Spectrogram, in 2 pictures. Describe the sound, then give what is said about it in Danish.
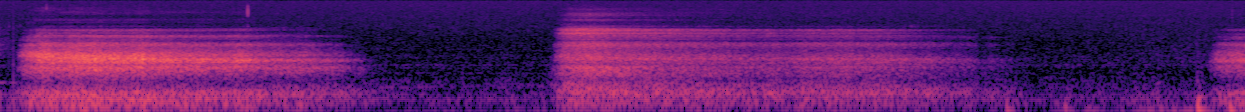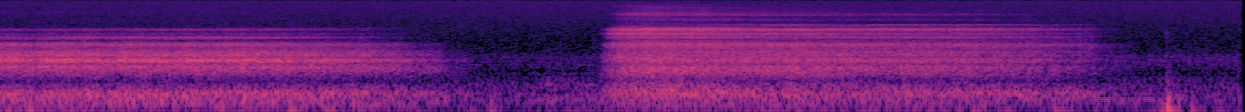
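Four long, slow ocean breaths with the mouth open and jaw relaxed, alternating in and out through a slightly tightened throat, each a raspy, hissing rush lasting a few seconds with short pauses between, steady, with no talking. “Så du kan godt høre, der er sådan lidt øh, Darth Vader over det her.”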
